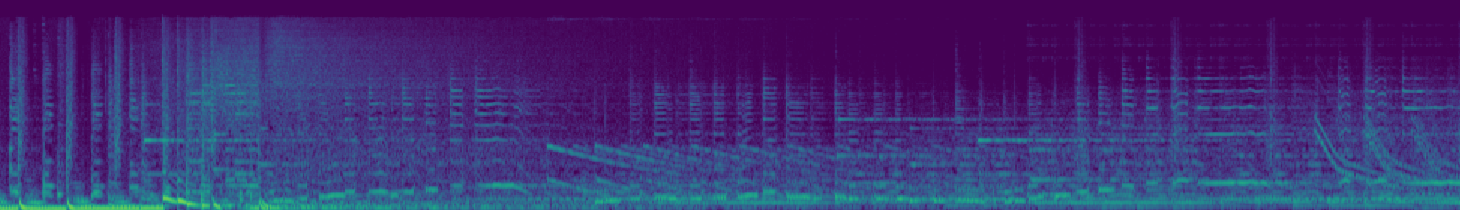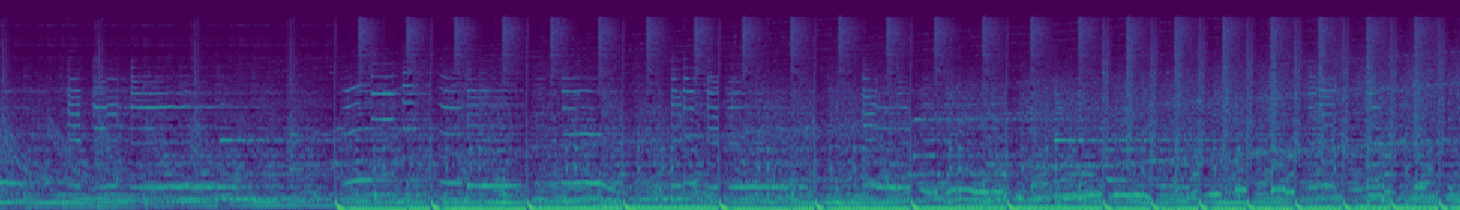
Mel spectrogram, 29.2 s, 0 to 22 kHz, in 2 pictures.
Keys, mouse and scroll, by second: 7.5-8.6 middle drag, 8.6 s, 9.9 middle click, 10.7 e, 12.4-14.3 middle drag, 14.3-15.3 scroll down 1, 15.3 scroll down 1, 15.4 KP_1, 16.9 Tab, 17.4 scroll down 1, 17.7-19.8 middle drag, 19.8 scroll up 2, 20.0-20.5 middle drag, 20.5 click, 21.3 Tab, 21.8-22.8 middle drag, 22.8 click, 24.2-26.5 middle drag, 26.5 e.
